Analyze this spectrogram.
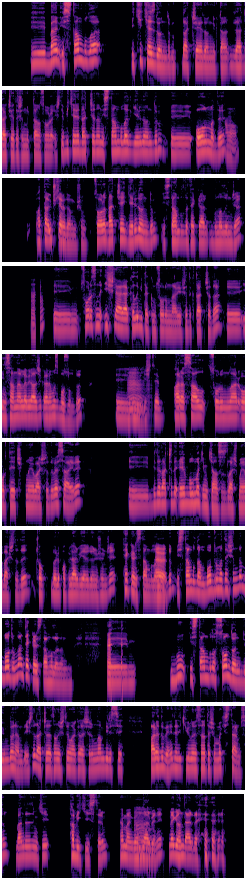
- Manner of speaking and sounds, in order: other noise; chuckle; chuckle
- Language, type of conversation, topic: Turkish, podcast, Bir seyahat, hayatınızdaki bir kararı değiştirmenize neden oldu mu?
